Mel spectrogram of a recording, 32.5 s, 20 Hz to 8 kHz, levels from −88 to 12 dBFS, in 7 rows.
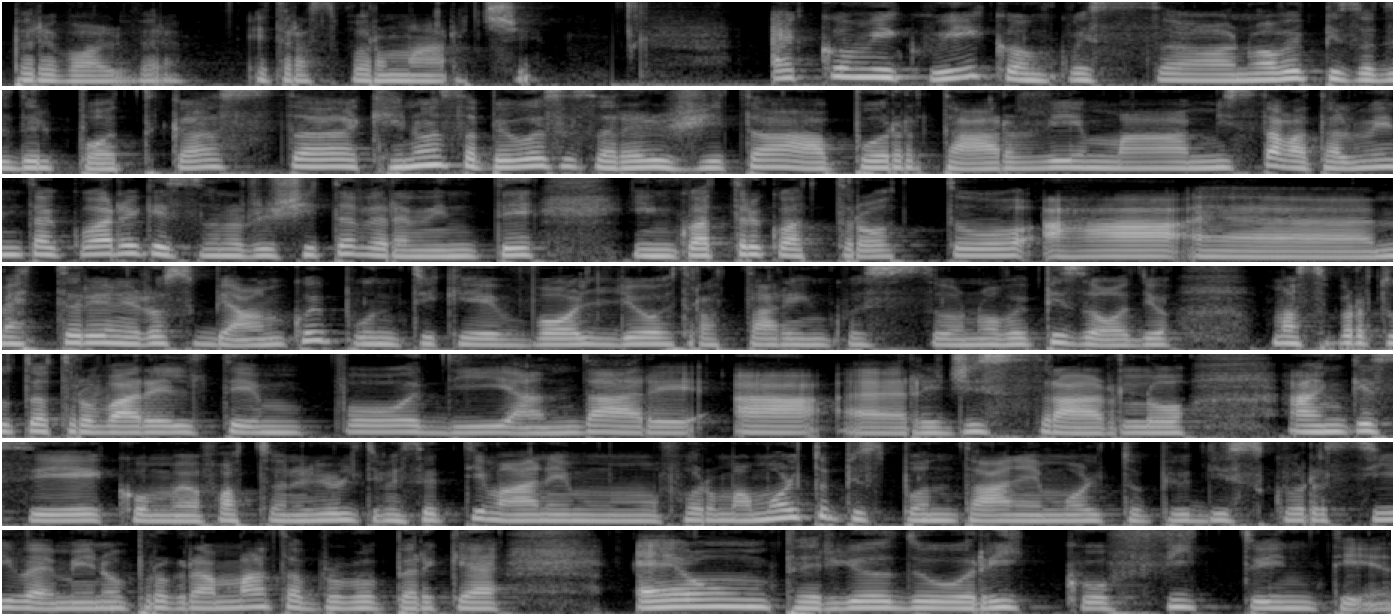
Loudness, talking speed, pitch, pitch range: -24 LUFS, 160 wpm, 175 Hz, 165-190 Hz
